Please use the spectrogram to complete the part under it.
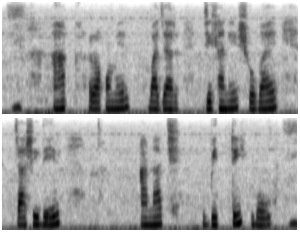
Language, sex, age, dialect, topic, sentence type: Bengali, female, 18-24, Rajbangshi, agriculture, statement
